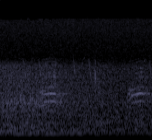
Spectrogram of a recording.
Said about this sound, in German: Die Krähe.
